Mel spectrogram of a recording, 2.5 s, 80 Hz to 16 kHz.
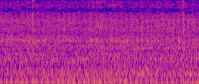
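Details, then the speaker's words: Series 2 positive-earth Morris Minor idling after a new ignition coil was fitted: smooth, even, low idle with a steady beat and no misses or knocks; engine running healthily, coil replacement successful. "Well, sounds good. Yeah. Yep, sounds fine."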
